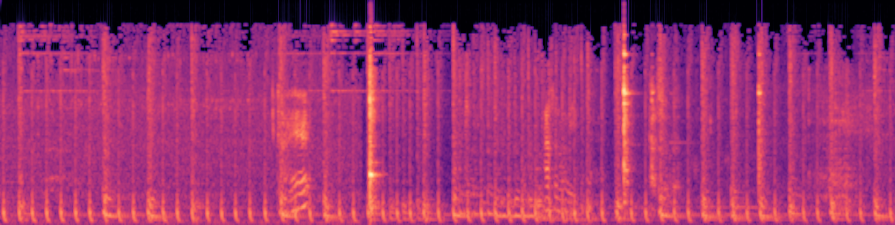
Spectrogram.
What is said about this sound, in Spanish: un espumoso andaluz del Aljarafe sevillano llamado un bretum, que nos encanta. Vamos a abrir la botella.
